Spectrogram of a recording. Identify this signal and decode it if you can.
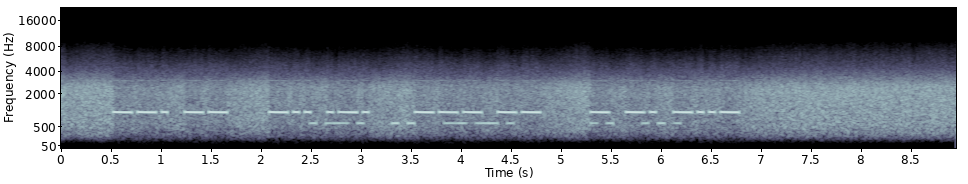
Morse code, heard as two keyed tones, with radio static. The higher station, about 21 wpm, 1010 Hz: GM DR OM TNX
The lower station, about 15 wpm, 610 Hz: RIG IS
